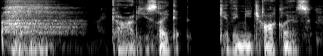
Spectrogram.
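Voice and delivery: soft exasperated whisper; hushed, fed-up murmur. Retold or imitated.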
